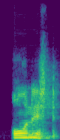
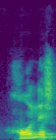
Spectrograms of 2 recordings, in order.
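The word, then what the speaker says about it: honest: ऑनेस्ट, एच आ रहा है, इसमें कांस्टेंट आ रहा है, लेकिन एच यहाँ पे साइलेंट हो जाता है, हॉनेस्ट नहीं बोलते है, ऑनेस्ट बोलते हैं, ऑनेस्ट, ओ,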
